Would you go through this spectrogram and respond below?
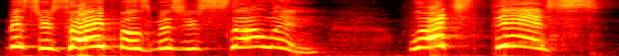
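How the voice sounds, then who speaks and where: A woman voicing an excitable, innocent little winged girl in a tabletop game. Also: extremely high pitch, a little slow, voice pushed up, exaggerated voice. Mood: excited, proud.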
